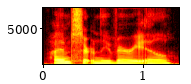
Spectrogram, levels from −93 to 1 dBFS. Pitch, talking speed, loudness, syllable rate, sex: 180 Hz, 220 wpm, -16 LUFS, 7.3 syllables/s, female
